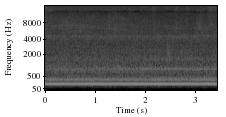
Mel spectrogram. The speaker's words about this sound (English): I'll move this because I need the microwave. About 20 seconds, I think. Start. High power microwave. 30 seconds. There's a reason for this.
